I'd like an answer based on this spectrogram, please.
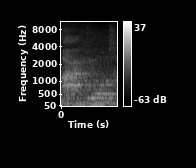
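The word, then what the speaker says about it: ἅγιος: el Nuevo Testamento es agios así que se dice aios agios os y la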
